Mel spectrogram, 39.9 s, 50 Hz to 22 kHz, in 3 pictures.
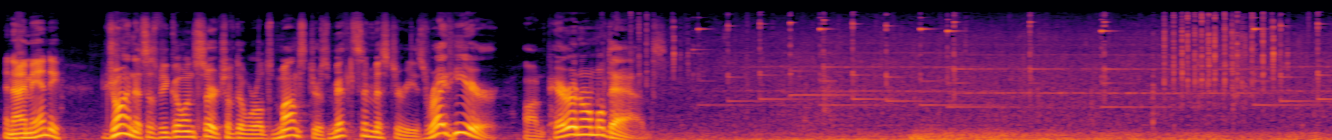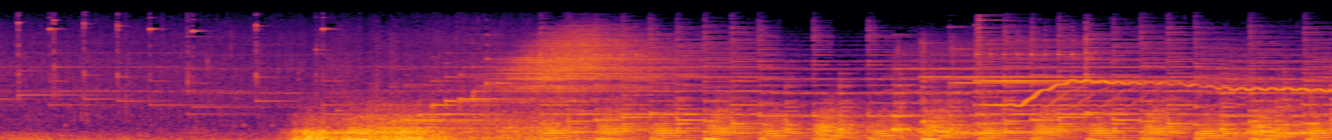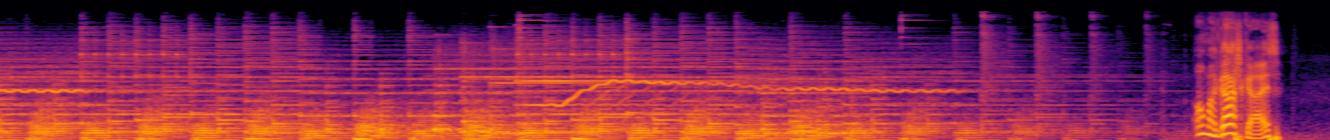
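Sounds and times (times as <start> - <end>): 
speech: 0.0 - 6.8, 38.8 - 39.5
busy festive instrumental tune: 6.8 - 11.7, 12.3 - 39.1
bright jingle bells ringing: 6.8 - 21.2, 22.2 - 30.0, 30.7 - 37.7.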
